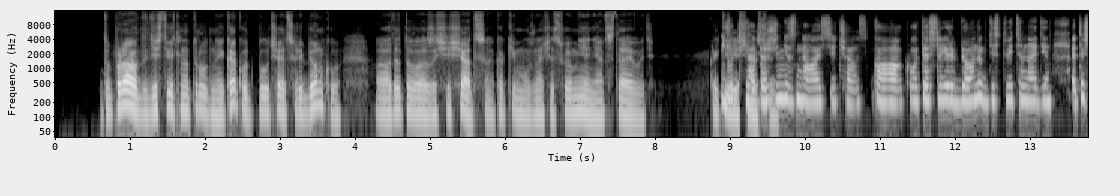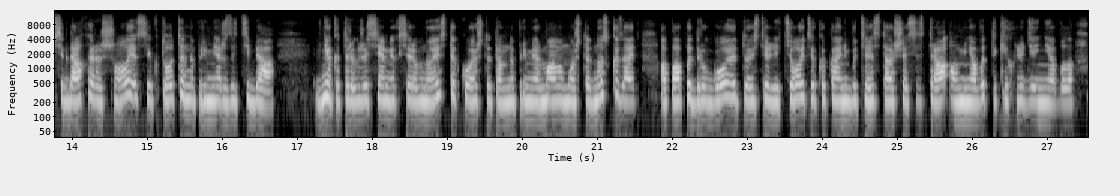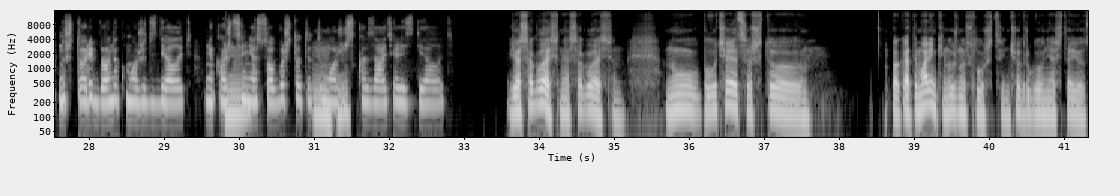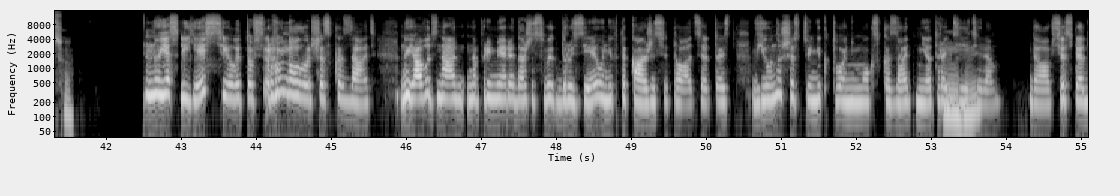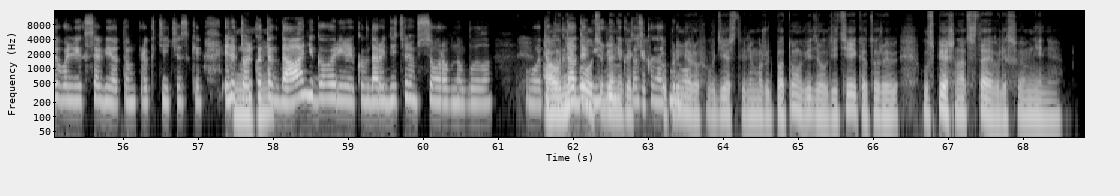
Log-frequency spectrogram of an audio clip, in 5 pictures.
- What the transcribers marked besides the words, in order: tsk; laughing while speaking: "всё равно"; tapping
- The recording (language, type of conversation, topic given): Russian, podcast, Что делать, когда семейные ожидания расходятся с вашими мечтами?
